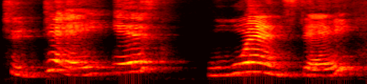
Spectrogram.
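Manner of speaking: ordinary talk, nothing marked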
